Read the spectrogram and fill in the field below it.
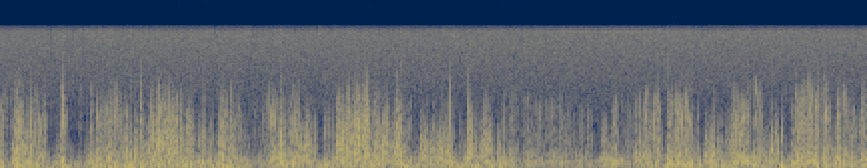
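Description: Strong wind gusts loudly across open ground, buffeting the microphone.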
